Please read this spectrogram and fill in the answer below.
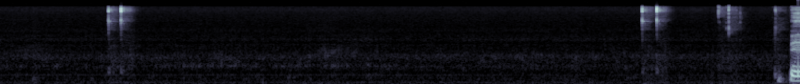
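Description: Near silence with a faint steady hum, broken by a few short, faint clicks: one about a second in and a small cluster shortly before the end.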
